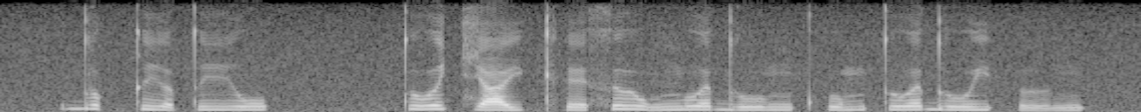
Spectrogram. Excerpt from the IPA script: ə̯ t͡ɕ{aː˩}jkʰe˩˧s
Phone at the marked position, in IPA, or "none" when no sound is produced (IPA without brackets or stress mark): aː˩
